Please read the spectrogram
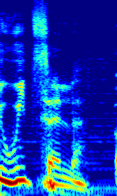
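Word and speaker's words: Witsel: Je le donne à Eric, mais on dit Witzel. – Ah non, on dit wagon et on dit Witzel.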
